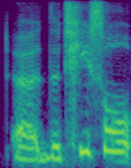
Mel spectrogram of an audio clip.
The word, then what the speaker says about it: Tisul: And this is known as the Tisul princess, is how you pronounce that.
